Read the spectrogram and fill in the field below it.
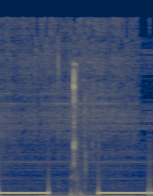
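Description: A telephone busy signal in a horror video game sounds as two identical flat, steady beeps, each about half a second long, split by a short pause in which faint game noise comes through.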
